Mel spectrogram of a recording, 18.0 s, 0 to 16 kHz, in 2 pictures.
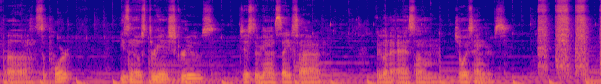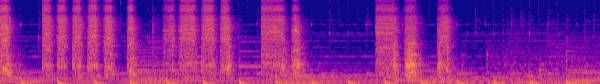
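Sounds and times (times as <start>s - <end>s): background music with steady beat: 0.0s - 18.0s
power drill driving screws: 8.1s - 13.6s, 14.6s - 15.9s.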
